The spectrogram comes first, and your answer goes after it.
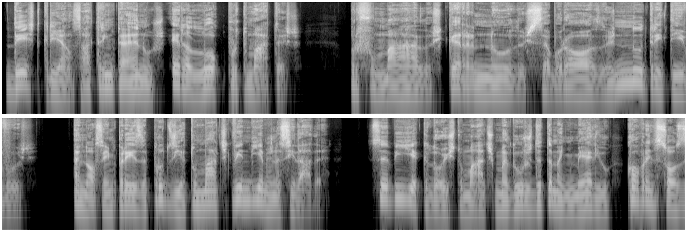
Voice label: imagefilm, pt iberian; viva

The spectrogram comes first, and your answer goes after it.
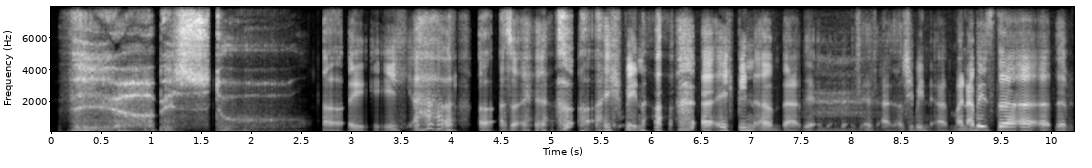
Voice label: Cartoon; NOFILTER

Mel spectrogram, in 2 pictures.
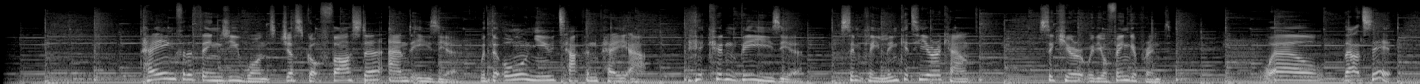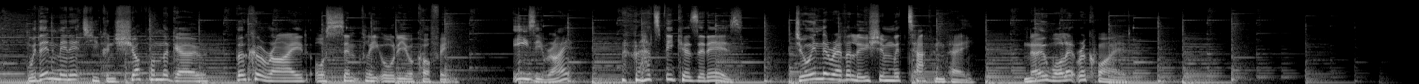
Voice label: TAP N PAY ADVERT; LOFT VOICES

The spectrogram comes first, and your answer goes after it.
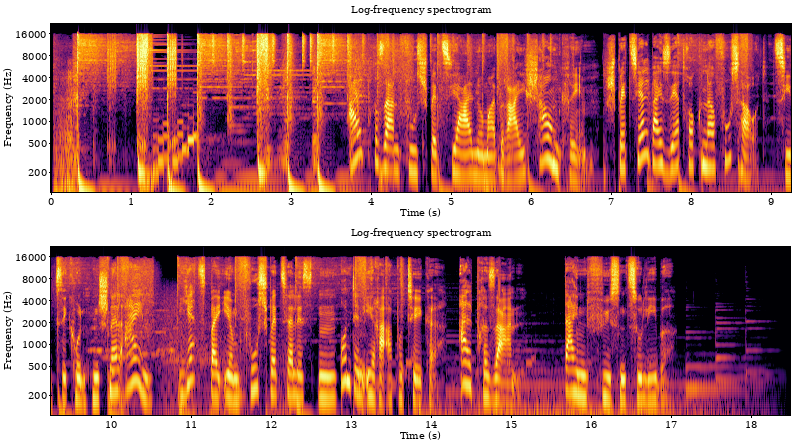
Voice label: TV-Spot; Allpresan Yellow

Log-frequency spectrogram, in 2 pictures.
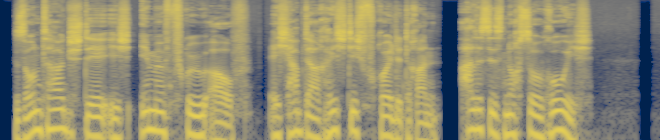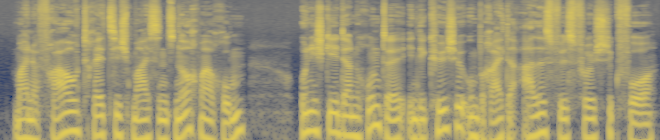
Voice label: German VO

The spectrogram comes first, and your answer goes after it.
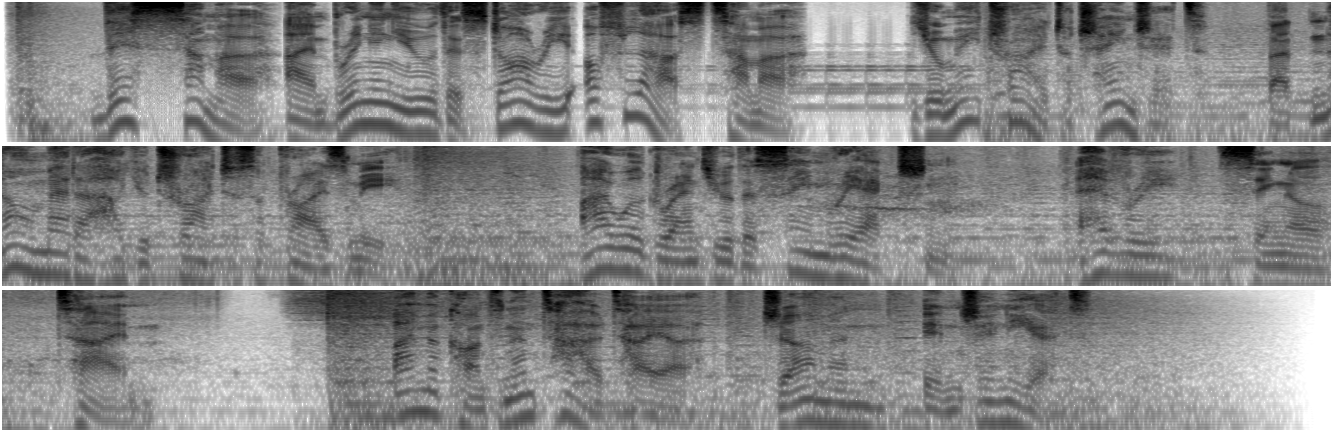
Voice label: english

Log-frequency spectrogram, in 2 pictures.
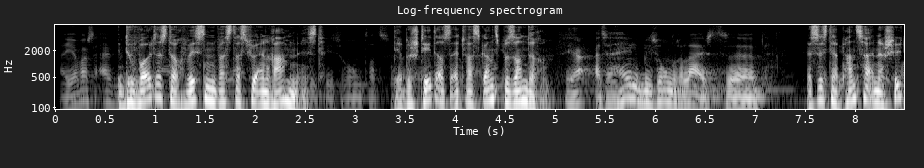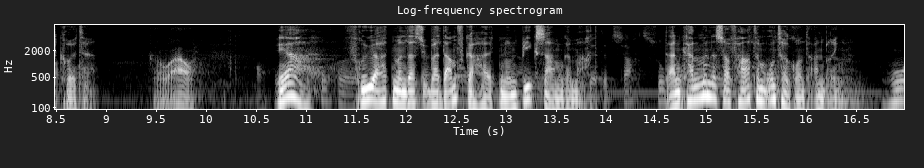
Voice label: Voiceover Dialog Doku, German; Voiceover Gespräch; 3sat

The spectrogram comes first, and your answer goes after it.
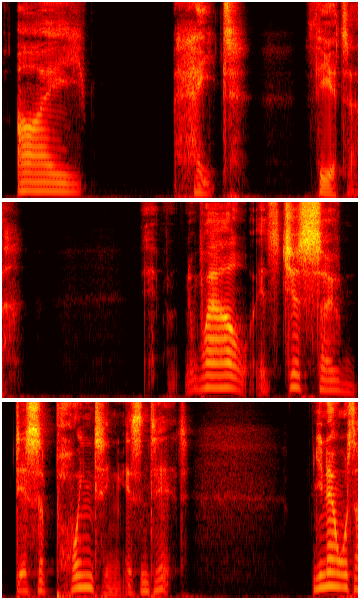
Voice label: character; LOFT VOICES

